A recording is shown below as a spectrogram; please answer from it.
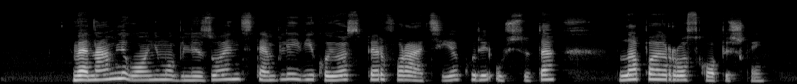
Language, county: Lithuanian, Vilnius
